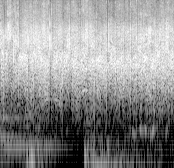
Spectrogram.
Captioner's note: audience clapping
